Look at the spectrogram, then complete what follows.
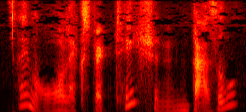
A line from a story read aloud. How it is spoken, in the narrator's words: murmured his companion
